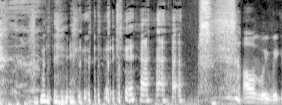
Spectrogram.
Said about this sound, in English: The snore effect is in full effect there. The thought spiral snore.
